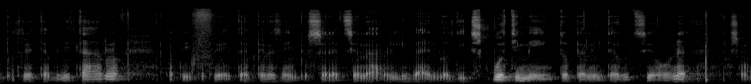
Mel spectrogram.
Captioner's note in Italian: soffio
